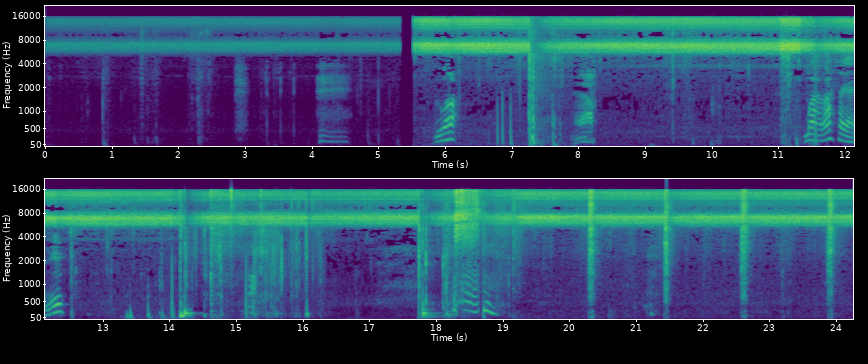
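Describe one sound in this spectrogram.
A machete chops into wood with sharp knocks.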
